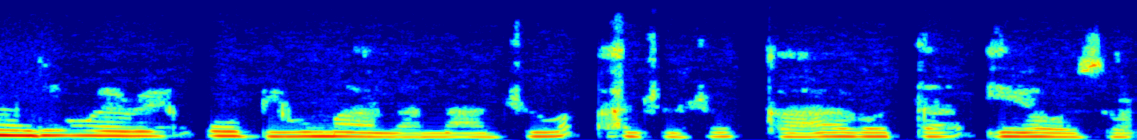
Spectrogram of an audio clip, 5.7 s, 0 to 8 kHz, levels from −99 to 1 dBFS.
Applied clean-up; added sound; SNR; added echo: none; none; none; none.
